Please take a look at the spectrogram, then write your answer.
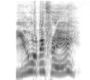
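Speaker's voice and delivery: bad put-on Irish accent, very high pitched. Speaker keeps going right after apologizing for the accent, in a horrible Irish accent. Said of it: "Sorry for the horrible uh, Irish accent".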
